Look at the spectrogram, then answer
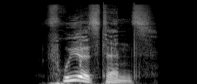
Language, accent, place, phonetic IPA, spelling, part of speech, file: German, Germany, Berlin, [ˈfʁyːəstn̩s], frühestens, adverb, De-frühestens.ogg
- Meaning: at the earliest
